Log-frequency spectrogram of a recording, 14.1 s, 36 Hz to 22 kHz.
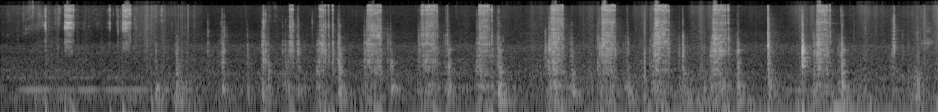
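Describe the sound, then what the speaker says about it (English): Ratchet tightening a tonneau cover clamp on a 2023 Ford F250, a quick series of close, crisp clicking strokes repeating in bursts over a faint background hum. "We're going to take a 1/2 inch wrench or ratchet, and we're going to tighten it down."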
